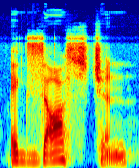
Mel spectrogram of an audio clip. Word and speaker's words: exhaustion: so let's start with exhaustion egg because you don't really say the k or the g if i said x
